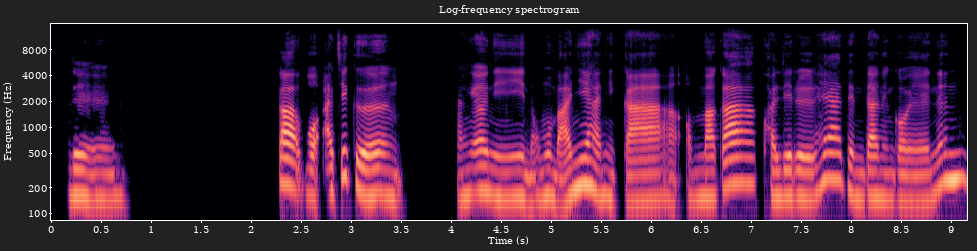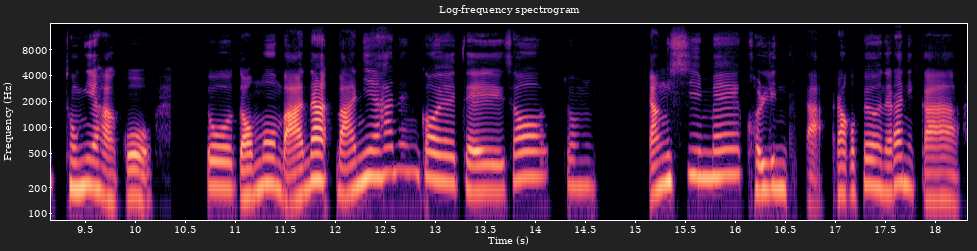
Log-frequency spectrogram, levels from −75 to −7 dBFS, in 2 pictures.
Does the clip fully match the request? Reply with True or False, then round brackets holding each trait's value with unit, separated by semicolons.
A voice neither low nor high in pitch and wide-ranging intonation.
True (180 Hz; 6.4 semitones)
